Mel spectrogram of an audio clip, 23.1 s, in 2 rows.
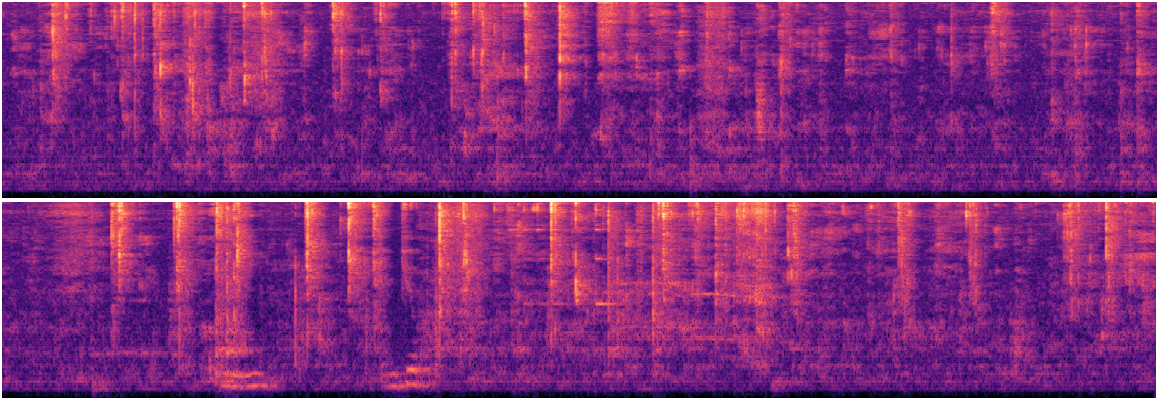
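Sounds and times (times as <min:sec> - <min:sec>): chewing and mouth clicks: 0:00.0 - 0:23.0
plates and cutlery clinking: 0:16.0 - 0:20.0.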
